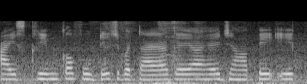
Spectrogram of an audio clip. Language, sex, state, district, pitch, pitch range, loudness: Hindi, female, Gujarat, Valsad, 240 Hz, 235-245 Hz, -15 LUFS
